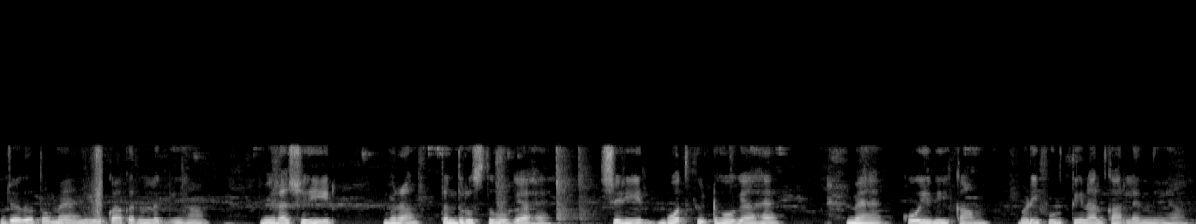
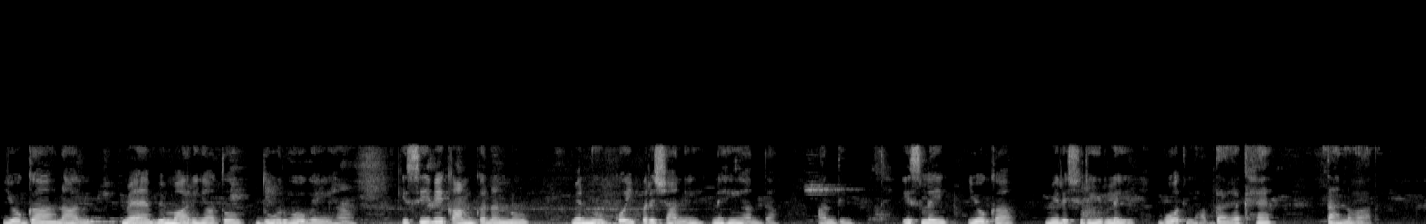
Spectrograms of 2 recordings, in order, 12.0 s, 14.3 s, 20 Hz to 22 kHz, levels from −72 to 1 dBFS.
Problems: constant background noise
